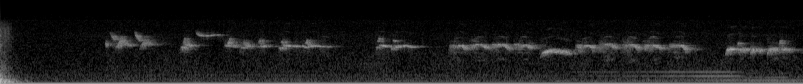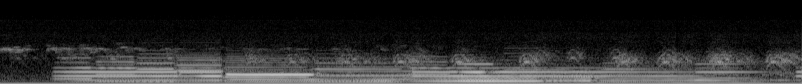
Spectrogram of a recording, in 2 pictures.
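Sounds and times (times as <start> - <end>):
songbird singing: 1.0 - 16.0
faint low held notes: 6.4 - 16.0.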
